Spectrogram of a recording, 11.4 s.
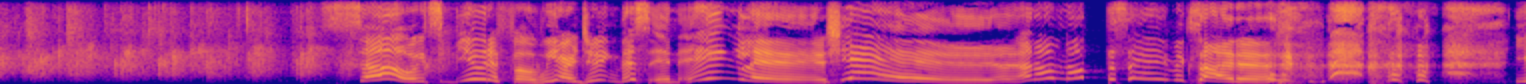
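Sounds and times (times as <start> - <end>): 
audience applause in a church: 0.0 - 3.4
speech: 3.0 - 7.8, 8.4 - 10.8.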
